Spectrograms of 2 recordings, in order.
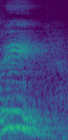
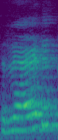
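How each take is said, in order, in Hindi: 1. स्वर लंबा है, 'reed' जैसा। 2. स्वर छोटा है, 'red' जैसा। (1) "प्रोनाउंसिएशन भी बदल जाएगा, वहां हो जाएगा रीड" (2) "रेड मतलब होता है पढ़ा"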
